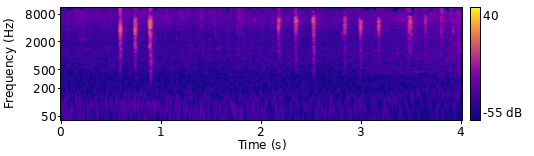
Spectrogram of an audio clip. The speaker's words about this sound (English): Chipmunk.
